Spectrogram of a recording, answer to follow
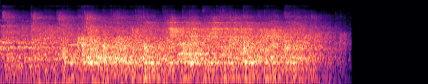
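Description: Spectators applauding in an indoor court after a point, mixed with voices, cutting off suddenly near the end.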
